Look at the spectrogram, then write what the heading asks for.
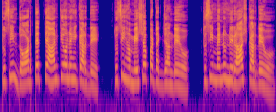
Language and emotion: Punjabi, angry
